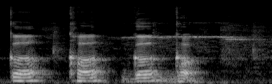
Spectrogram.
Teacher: ह्या ठिकाणी तुमची जीभ, बॅक साईडची जीभ ही तुमची सॉफ्ट पॅलेटला टच व्हायलाच पाहिजे, तरच हे क ख ग घ हे कॉन्सनंट प्रोड्यूस होतात. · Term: व्हेल्युअर प्लेस ऑफ आर्टिक्युलेशन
